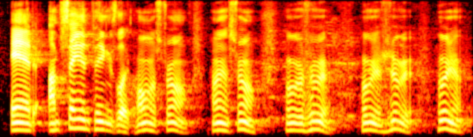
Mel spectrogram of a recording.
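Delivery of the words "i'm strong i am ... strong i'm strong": mumbled through frozen lips, words smearing together; slurred, low frozen-mouthed chant. Acted. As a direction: mumble it as if your lips are iced shut. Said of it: "upper lip is freezing to the lower lip".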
